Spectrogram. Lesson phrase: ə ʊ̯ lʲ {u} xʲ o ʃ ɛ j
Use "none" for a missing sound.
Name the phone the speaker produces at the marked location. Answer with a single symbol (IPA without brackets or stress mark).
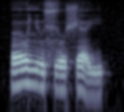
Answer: u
